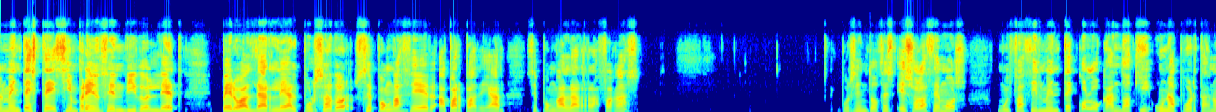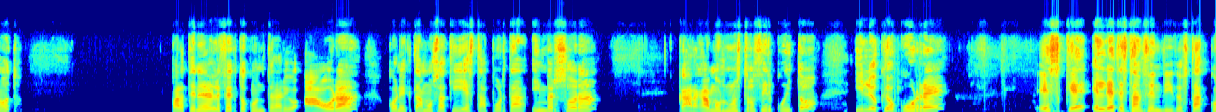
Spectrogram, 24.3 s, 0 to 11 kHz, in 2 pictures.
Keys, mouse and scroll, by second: 5.0 click, 6.0-7.4 drag, 10.2 click, 11.2 click, 12.2 click, 13.4-14.7 drag, 15.3 click, 16.6-17.4 drag, 17.6 click, 19.8 ctrl+u.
